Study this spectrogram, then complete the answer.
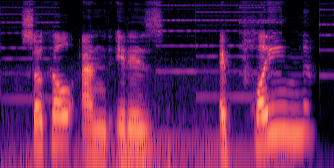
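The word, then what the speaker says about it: socle: Sockle? Sockle? Sock? What is that word? Soleil? I'm gonna look up this word. What is it? Okay, so it seems to be pronounced Sokol, and it is a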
